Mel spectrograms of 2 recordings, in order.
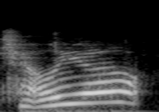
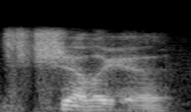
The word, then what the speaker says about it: Shelia: Is that Chelia? Like that? What? Chelia. Okay, so it is kind of like saying It's Shelia, actually.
